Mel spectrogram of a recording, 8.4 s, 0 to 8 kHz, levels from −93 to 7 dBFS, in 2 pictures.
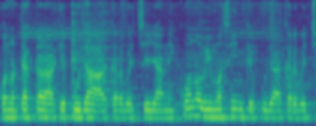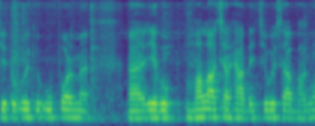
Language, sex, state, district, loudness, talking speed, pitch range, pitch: Maithili, male, Bihar, Madhepura, -18 LUFS, 205 wpm, 130-140 Hz, 135 Hz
